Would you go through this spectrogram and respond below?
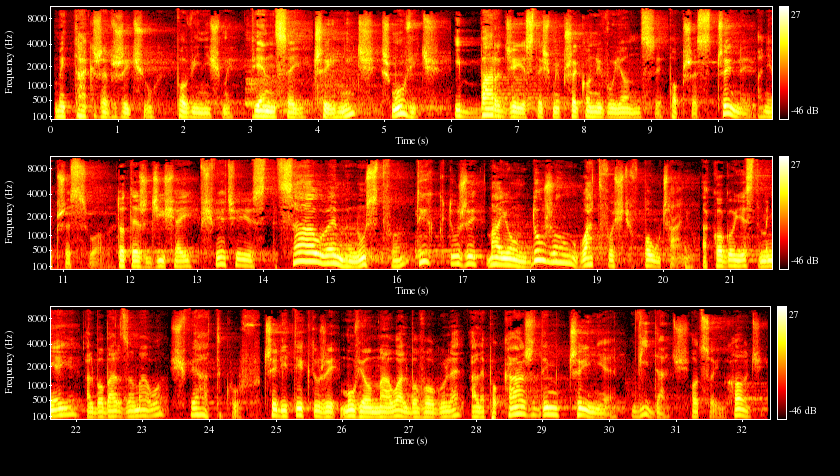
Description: W czasie mszy św. biskup diecezji warszawsko-praskiej podkreślił, że obowiązkiem człowieka wiary jest dawanie świadectwa o Chrystusie swoim życiem.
